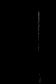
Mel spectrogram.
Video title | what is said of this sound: Lesson 01—The External Anatomy of Salmon | you can hear that hard cover. That is the gill plate and it hides the gills and protects the gills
